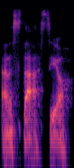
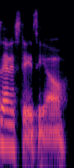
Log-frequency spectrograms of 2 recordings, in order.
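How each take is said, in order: First: The name is said with Italian-sounding vowels. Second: The name is said with English-sounding vowels. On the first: This is the form his heritage would prefer. "You would make it more Italian" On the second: This is how the name's owner says it. "he says [name]"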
